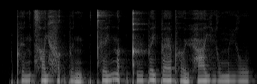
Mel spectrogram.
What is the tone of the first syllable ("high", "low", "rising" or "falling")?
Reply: rising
